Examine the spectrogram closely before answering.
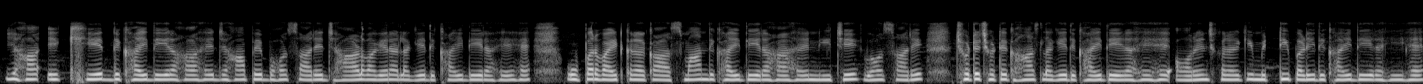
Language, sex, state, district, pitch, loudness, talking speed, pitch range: Hindi, male, Jharkhand, Jamtara, 220 Hz, -18 LUFS, 185 wpm, 210-225 Hz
